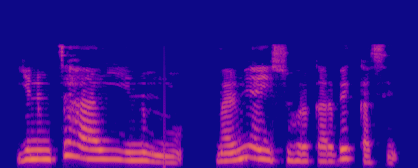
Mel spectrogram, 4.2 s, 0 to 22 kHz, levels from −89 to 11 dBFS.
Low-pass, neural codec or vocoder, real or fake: 7.2 kHz; none; real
